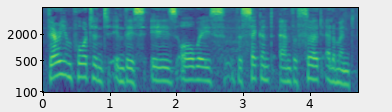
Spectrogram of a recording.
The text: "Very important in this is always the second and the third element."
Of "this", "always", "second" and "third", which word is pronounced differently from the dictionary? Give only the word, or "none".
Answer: none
